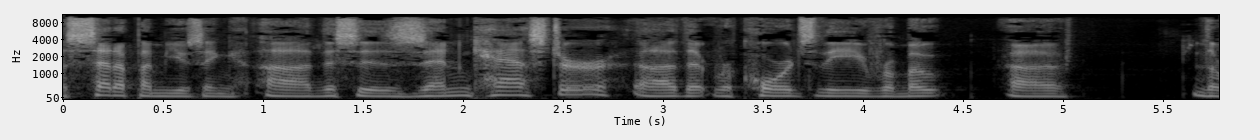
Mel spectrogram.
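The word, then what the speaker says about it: Zencastr: I'm using this is Zen caster that records the remote the remote episodes it's spelled ze and CAS TR so it's missing the final e Zen caster is there's a hobby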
